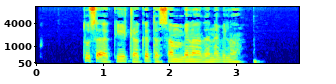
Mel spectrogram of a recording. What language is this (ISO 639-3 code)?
scl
